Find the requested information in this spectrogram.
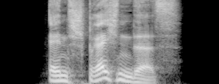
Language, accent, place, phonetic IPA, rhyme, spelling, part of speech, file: German, Germany, Berlin, [ɛntˈʃpʁɛçn̩dəs], -ɛçn̩dəs, entsprechendes, adjective, De-entsprechendes.ogg
- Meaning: strong/mixed nominative/accusative neuter singular of entsprechend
